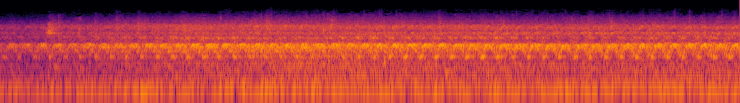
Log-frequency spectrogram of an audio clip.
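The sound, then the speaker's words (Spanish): Loud ambulance sirens wail continuously as emergency vehicles pass along Fresia Street toward a fire, cars yielding to them, their piercing tones holding steady over a dense rumble of traffic noise, with no talking. “Vienen ambulancias, como se pueden dar cuenta, los autos cometen, por supuesto, la actitud de cederle el paso y están pasando todos los vehículos de emergencia en esa dirección.”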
